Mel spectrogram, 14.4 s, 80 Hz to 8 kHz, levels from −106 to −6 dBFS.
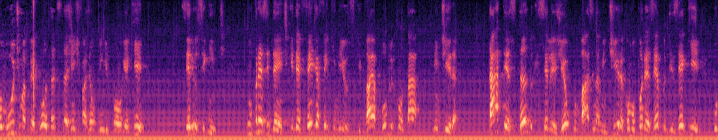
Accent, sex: Brazilian, male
